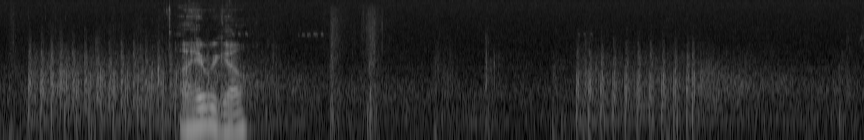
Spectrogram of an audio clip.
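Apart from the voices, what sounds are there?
gunfire in a video game (Fallout)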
